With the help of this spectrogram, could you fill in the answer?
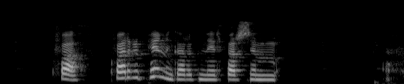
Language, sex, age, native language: Icelandic, female, 20-29, Icelandic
